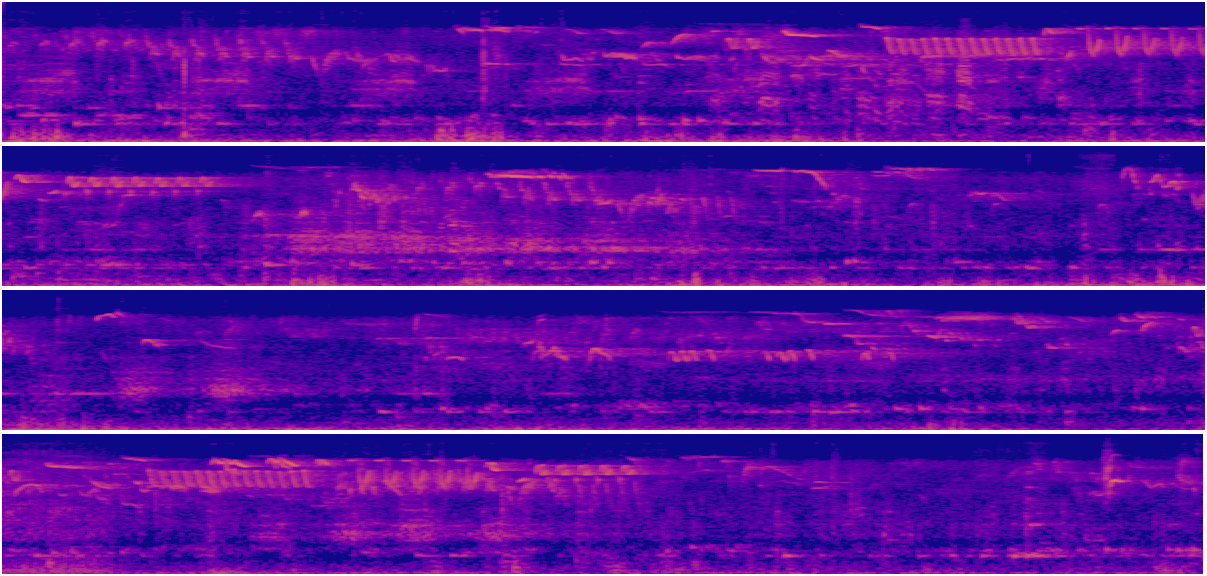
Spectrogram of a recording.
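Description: Small birds chirping and trilling in rapid, repeated high notes, over a low outdoor rumble.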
